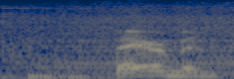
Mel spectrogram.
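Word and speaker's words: Bearman: Behrman. You know it's pronounced Beerman, don't you?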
